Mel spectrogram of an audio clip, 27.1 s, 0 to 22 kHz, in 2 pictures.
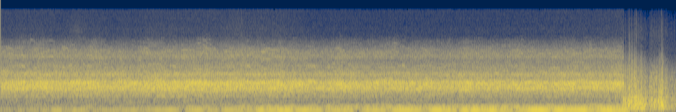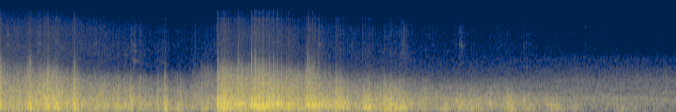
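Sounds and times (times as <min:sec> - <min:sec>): music: 0:00.0 - 0:13.2
rolling thunder: 0:11.9 - 0:24.8.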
